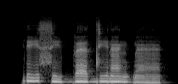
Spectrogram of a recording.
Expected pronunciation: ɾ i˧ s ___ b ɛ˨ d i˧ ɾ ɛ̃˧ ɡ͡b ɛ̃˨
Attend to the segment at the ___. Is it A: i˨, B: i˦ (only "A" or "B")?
A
